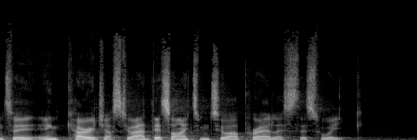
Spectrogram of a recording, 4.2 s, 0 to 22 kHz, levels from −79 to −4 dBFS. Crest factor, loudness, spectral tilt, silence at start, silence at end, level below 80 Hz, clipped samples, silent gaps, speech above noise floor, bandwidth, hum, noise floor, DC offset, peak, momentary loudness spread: 18 dB; -27 LUFS; -4.5 dB/octave; 0 s; 0.6 s; -52 dBFS; under 0.1%; none; 33 dB; 17.5 kHz; none; -60 dBFS; under 0.1%; -10 dBFS; 7 LU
